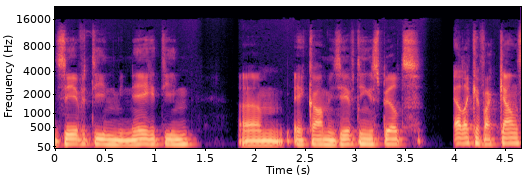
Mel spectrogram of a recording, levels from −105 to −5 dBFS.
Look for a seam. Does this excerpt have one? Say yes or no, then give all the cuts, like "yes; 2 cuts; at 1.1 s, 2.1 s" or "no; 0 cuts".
no; 0 cuts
